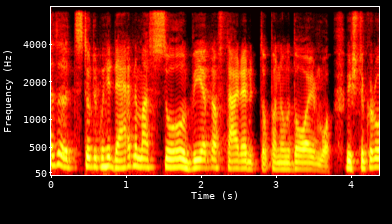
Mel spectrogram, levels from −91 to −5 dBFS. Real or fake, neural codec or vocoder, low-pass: fake; codec, 16 kHz, 0.5 kbps, X-Codec, HuBERT features, trained on LibriSpeech; 7.2 kHz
